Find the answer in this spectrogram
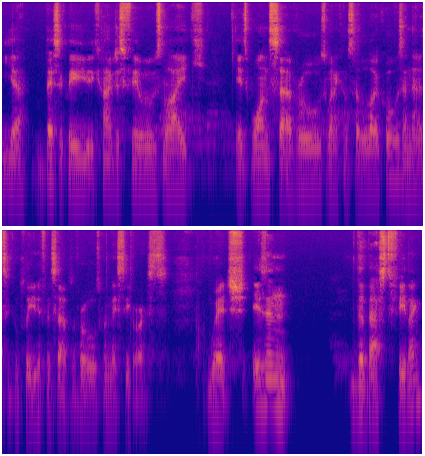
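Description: Speaking at a moderate pace, a man has a dark, mellow tone, a fairly low pitch and fairly even intonation.

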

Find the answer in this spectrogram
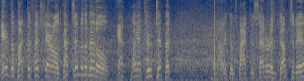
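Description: Over loud background noise, the voice shows ordinary pitch variation in a dry sound with no echo. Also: man. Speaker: play-by-play hockey commentator. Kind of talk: live hockey play-by-play commentary. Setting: broadcast booth at the arena during a live TV game. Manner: fast, rapid-fire play-by-play that builds to a loud, excited call on goals; fluent, measured broadcaster delivery with sponsor reads and game updates. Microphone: headset.

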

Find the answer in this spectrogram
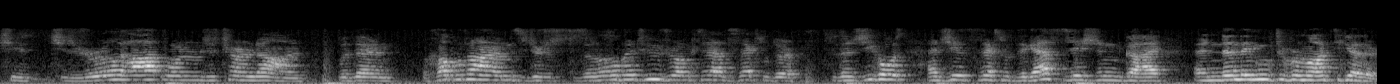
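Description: A man talks at a moderate pace with fairly even intonation. The room adds an audible echo. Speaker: comic host of a how-to parody. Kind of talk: comedic tutorial monologue. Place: empty room. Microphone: camera far.

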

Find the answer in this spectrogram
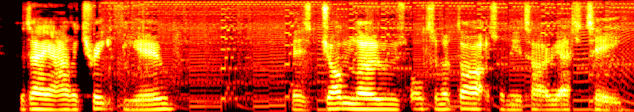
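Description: Music plays in the background as a man speaks at a moderate pace. His medium-pitched voice stays monotone and flat. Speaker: retro gaming video host. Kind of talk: casual gameplay commentary.

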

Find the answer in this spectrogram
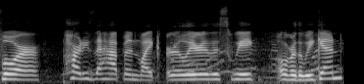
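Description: High-pitched, a woman speaks with a dry sound and no echo. Light background noise can be heard. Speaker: family vlogger. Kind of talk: casual vlog chat. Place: street. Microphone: phone near.

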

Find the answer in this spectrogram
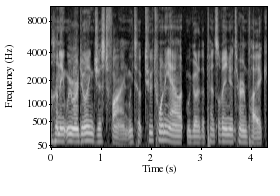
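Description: Recorded dry with no echo, a man with a plain, everyday voice speaks at medium pitch and a moderate pace. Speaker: college radio host. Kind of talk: radio host introducing a technical writing segment. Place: studio.

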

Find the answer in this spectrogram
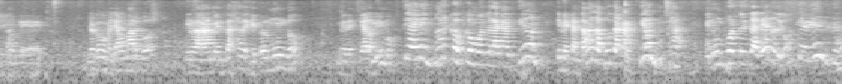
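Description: A man speaks at a fairly quick pace in a raised, projected voice. The room echo is audible, and so is noticeable background noise. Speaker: stand-up comedian. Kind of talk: stand-up comedy monologue.

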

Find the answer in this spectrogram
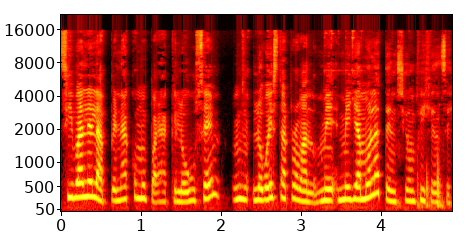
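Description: A woman with a high-pitched voice speaks in a Mexican accent at a moderate pace. She sounds animated. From Mexico. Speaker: beauty youtuber. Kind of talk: casual vlog chat. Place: home room. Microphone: webcam.

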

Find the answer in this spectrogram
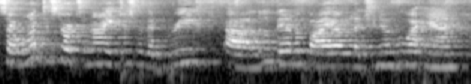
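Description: A woman with a high voice is heard with audible room echo and light background noise. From Vancouver Island, British Columbia, Canada; British Columbia, Canada. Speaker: political candidate and scientist; candidate. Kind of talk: political speech. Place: hall.

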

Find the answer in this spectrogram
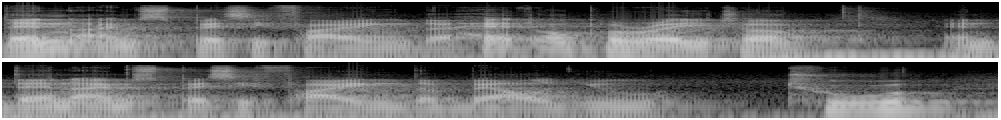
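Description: This man's pitch varies by an ordinary amount as he talks. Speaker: programming tutor. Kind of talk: tutorial.

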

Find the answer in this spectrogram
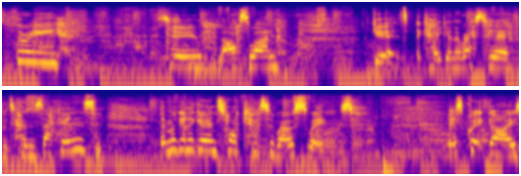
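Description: A woman speaking fairly slowly, with long, frequent pauses and clear music in the background. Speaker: fitness instructor. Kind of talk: workout coaching instructions. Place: studio.

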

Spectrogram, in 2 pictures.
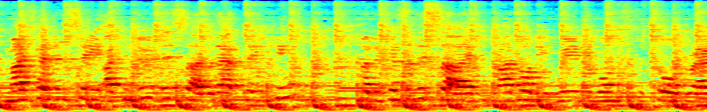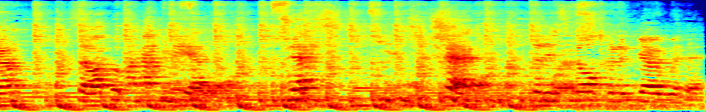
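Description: A woman speaks at a fairly slow pace. Loud music plays in the background, and room echo is audible. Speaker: fitness instructor. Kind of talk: exercise class instruction. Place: gym. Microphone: camera far.

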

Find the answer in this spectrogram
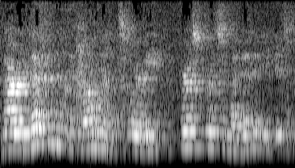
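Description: Heard through strong room echo and light background noise, a woman talks at a fairly quick pace in a monotone, flat intonation. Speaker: academic philosopher or artist on panel. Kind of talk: academic round-table discussion. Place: hall.

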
